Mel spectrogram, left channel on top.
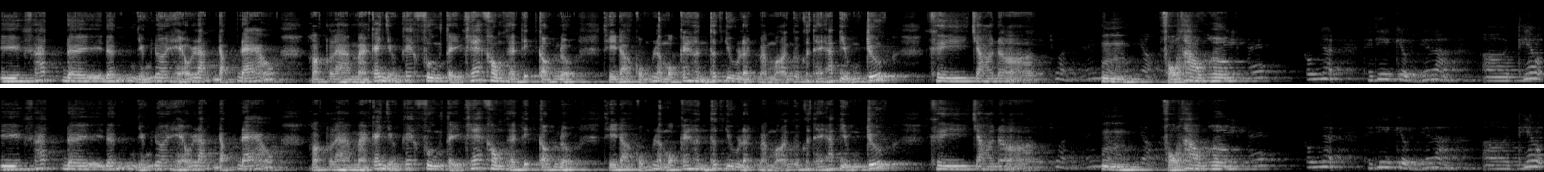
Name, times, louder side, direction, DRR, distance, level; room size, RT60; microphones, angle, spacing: voice 1, 0.0-10.4 11.0-12.4, left 1 dB, 70° left, 8 dB, 1.5 m, -23 dB
voice 2, 10.0-11.5 12.2-12.7 13.0-15.4, left 1 dB, 35° left, 2 dB, 3.2 m, -34 dB
26.5 x 19.0 x 5.5 m, 0.73 s
head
